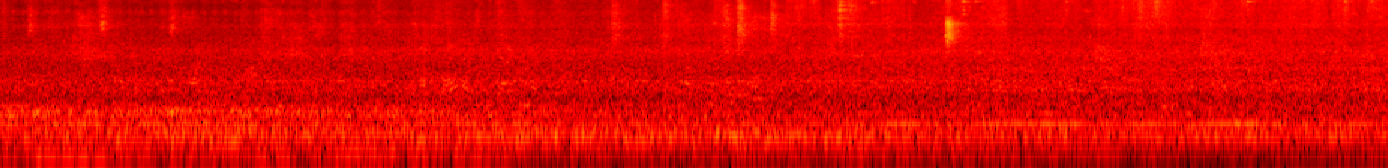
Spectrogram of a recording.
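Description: A train rumbles into the station and slows to a stop.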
